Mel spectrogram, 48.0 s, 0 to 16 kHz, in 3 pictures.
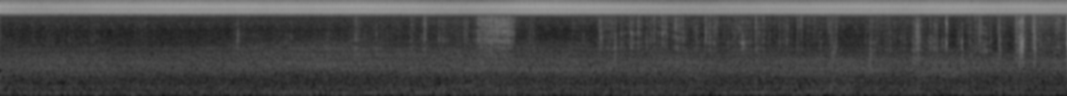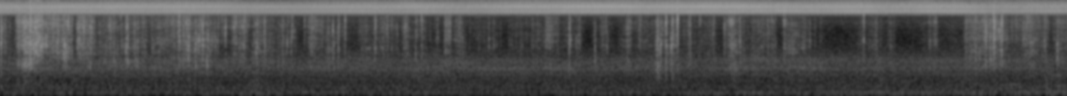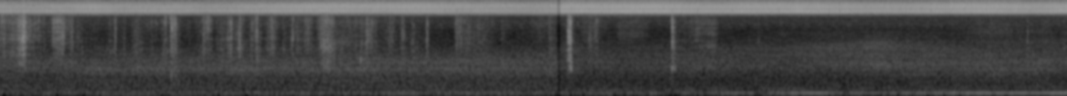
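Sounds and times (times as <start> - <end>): campfire crackling: 8.8 - 27.8.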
